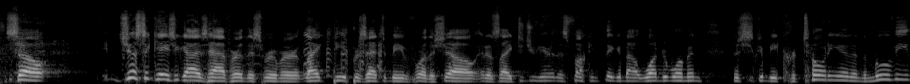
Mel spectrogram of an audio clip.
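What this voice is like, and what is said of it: Imitates another person's voice. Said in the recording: “great impression of me”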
